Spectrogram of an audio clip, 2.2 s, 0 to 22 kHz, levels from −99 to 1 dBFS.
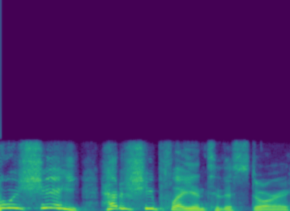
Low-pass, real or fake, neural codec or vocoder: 7.2 kHz; real; none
